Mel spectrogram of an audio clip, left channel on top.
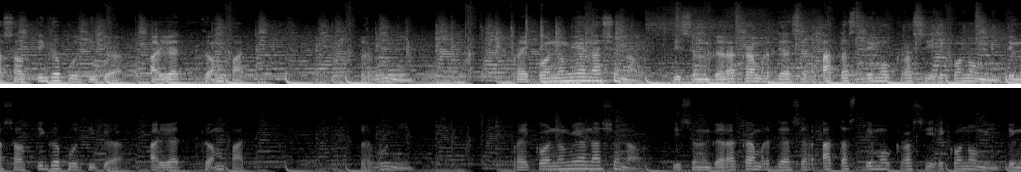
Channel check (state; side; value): quieter; right; 16.2 dB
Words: 33 ayat keempat berbunyi, perekonomian nasional diselenggarakan berdasar atas demokrasi ekonomi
